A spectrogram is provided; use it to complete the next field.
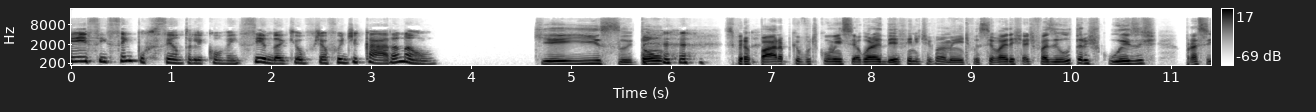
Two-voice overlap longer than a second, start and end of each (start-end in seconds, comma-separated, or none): none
